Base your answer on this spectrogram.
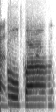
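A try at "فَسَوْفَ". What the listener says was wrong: ফাসাউফা টান হবে না, ফাসাউফা।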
